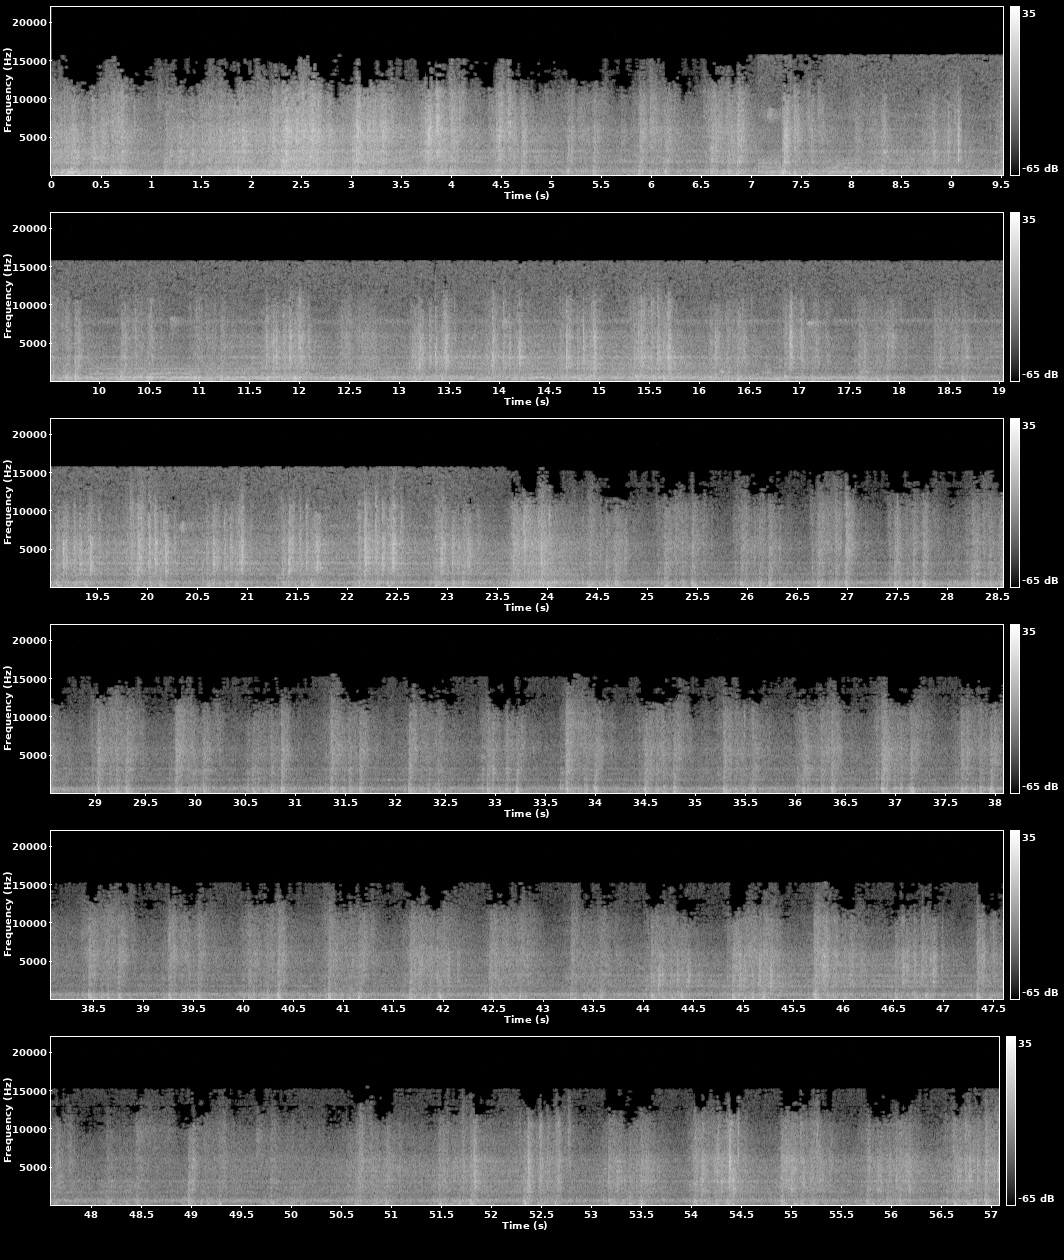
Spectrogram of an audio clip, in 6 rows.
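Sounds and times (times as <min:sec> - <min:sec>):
train rumbling with clickety-clack: 0:00.0 - 0:57.0
short tone: 0:07.1 - 0:19.4.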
